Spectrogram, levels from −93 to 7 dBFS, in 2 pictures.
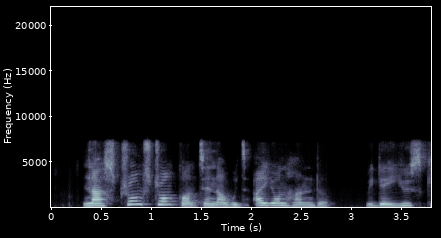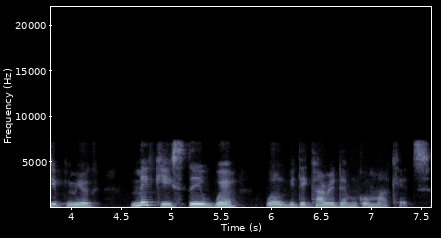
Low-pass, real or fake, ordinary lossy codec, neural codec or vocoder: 7.2 kHz; fake; MP3, 96 kbps; codec, 16 kHz, 2 kbps, X-Codec, HuBERT features, trained on LibriSpeech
